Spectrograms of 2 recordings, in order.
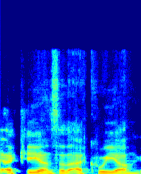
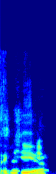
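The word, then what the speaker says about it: Ekitike: Can you Can you just say aua? It's not Aua, it's Akia.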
